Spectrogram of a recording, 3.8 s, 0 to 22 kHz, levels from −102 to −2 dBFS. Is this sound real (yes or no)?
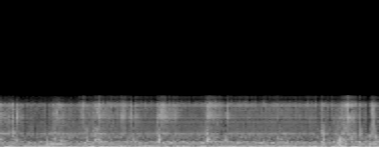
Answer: no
